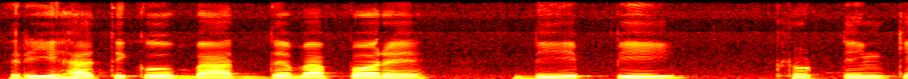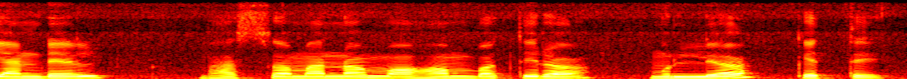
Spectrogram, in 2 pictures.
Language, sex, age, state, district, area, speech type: Odia, male, 18-30, Odisha, Nayagarh, rural, read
